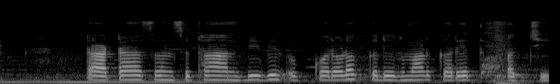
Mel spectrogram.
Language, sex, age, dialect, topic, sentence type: Maithili, female, 18-24, Southern/Standard, agriculture, statement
